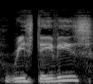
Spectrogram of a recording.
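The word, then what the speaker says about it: Rhys-Davies: were Luke Skywalker and Alex well and John Reese Davies is that how you say his name yeah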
